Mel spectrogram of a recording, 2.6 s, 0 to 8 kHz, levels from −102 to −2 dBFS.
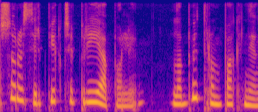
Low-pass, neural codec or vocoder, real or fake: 7.2 kHz; none; real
